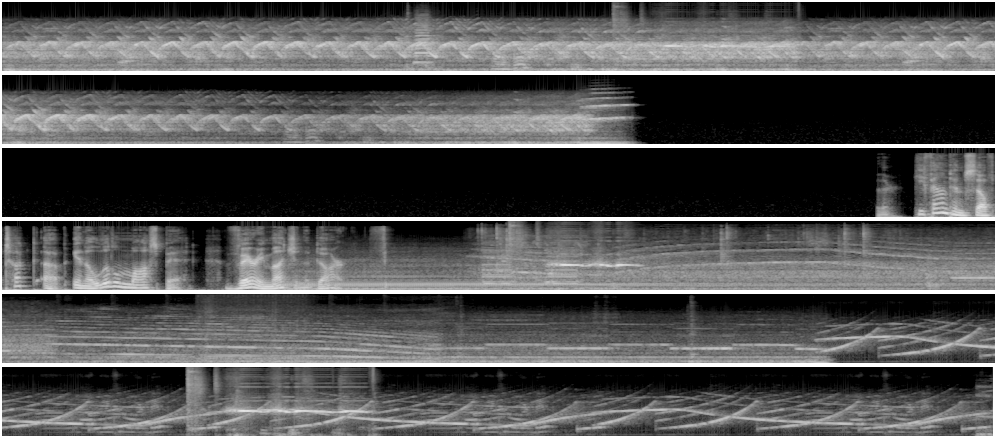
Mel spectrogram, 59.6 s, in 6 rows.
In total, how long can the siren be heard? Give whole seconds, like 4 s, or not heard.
41 s.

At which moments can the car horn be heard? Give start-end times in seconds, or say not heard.
4.0-4.4, 34.5-35.6, 41.6-43.0.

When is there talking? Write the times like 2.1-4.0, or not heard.
28.6-33.6.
